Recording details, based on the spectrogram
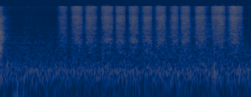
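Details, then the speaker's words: Scratchy rubbing strokes, about five a second, with a dry gritty hiss while testing polishing paste on a freshly painted car panel; paint surface very rough, different in texture from the older-painted bonnet, needs sanding. "Painted very very rough. When you compare it to the bonnet which was painted some time ago, it's uh the structure of of the paint is much different."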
